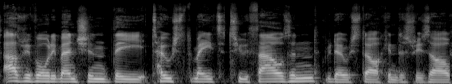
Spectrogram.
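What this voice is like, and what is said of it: Scouse accent. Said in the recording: “someone with a Scouse accent trying to say something French”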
